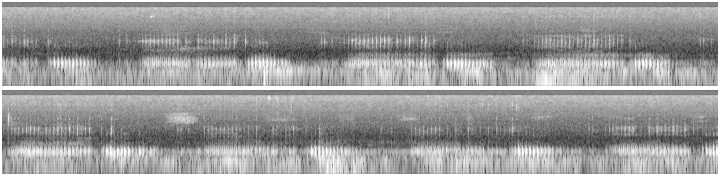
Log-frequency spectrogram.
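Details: A cat asleep and snoring, its deep rumbling in- and out-breaths repeating at a steady, unhurried pace over fourteen seconds, with occasional faint nasal whistles and no other clear sounds.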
